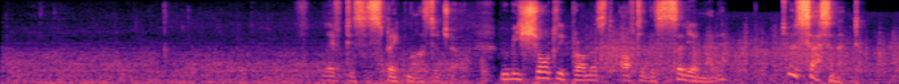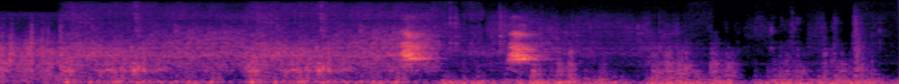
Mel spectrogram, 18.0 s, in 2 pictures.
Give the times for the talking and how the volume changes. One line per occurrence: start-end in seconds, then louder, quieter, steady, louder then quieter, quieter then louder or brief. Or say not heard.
3.2-8.7 louder.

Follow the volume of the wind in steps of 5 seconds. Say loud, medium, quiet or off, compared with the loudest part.
loud, loud, loud, medium.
